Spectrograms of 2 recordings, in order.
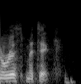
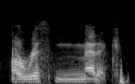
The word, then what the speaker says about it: arithmetic: And notice I'm not saying arithmetic. The correct way to say this is arithmetic.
